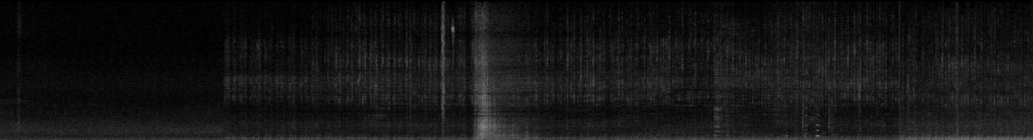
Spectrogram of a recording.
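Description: Old Opel Kadett's engine running steadily at idle, freshly jump-started. A single loud sudden sound cuts in about seven seconds in, and the engine sound becomes louder near the end.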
